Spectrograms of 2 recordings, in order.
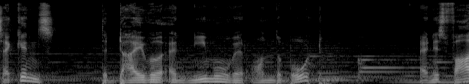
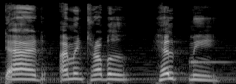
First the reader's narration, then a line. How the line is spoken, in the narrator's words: Nemo cried saying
